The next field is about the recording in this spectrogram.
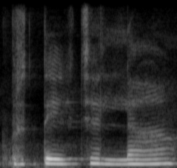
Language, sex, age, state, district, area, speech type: Malayalam, female, 18-30, Kerala, Thrissur, urban, spontaneous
